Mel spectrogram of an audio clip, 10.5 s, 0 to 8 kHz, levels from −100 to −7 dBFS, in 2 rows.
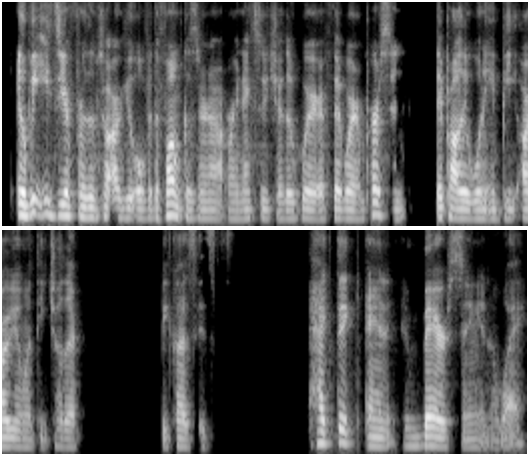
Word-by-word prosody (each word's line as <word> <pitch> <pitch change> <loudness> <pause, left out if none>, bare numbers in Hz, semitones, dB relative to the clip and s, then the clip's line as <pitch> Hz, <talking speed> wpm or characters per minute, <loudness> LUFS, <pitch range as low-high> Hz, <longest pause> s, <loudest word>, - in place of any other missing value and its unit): it'll 155 -2 +9
be 185 +1 +5
easier 150 -2 +3
for 140 -2 0
them 130 -1 +2
to - - +1
argue 125 0 +1
over 120 +1 -1
the 125 - -3
phone 155 +1 +7
'cause 120 -3 -6
they're 115 -1 -4
not 115 - -4
right 115 -1 -6
next 115 +1 -7
to 120 - -7
each 115 -1 -9
other, 110 0 -2
where 115 -1 +1
if 110 0 -5
they 120 - +3
were 115 -1 +2
in 110 - -11
person 155 -8 -1 0.3
they - - +4
probably 125 -3 +6
wouldn't 115 0 -4
be 120 -1 -9
arguing 115 -2 0
with 105 - -14
each 100 - -16
other 110 -1 -8 0.8
because - - -7
it's - - -18 0.9
hectic 155 0 -2
and 115 -2 -5
embarrassing 120 -3 0
in - - -16
a - - -19
way. - - -11
120 Hz, 230 wpm, -24 LUFS, 115-130 Hz, 0.9 s, it'll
